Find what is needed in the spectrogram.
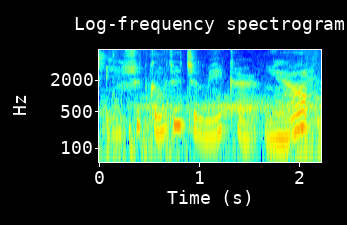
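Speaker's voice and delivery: soft unvoiced whisper, coaxing; whispered urging. Patient urging the nurse to vacation, whispered. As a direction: whisper it like a secret tip. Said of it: "I was like".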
